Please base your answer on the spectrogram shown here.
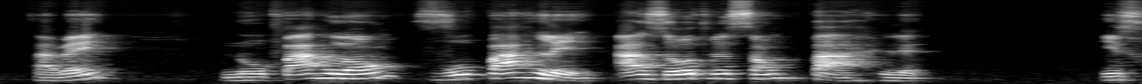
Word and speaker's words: parlez: parlez. Aí você fala o E.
